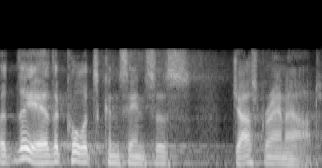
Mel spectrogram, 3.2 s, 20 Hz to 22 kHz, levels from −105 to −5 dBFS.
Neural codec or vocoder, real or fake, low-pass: none; real; 7.2 kHz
